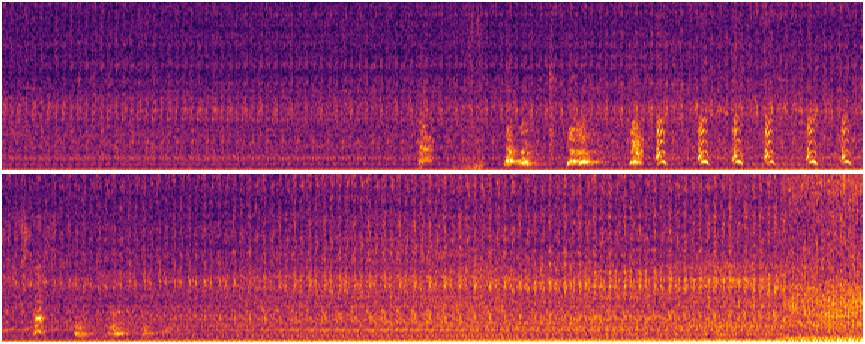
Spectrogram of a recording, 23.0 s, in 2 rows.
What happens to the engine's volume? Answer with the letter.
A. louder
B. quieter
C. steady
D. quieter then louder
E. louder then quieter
A.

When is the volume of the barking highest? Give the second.
8 s.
